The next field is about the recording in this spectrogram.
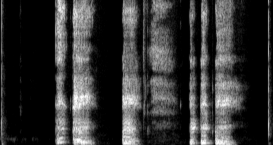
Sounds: Throat clearing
